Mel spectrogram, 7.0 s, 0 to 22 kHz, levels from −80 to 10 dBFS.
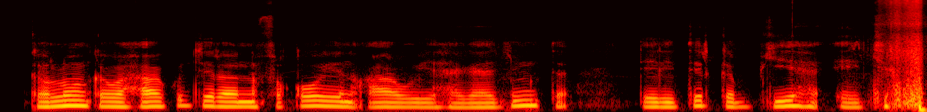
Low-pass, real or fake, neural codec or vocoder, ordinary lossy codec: none; fake; vocoder, 44.1 kHz, 128 mel bands every 512 samples, BigVGAN v2; none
